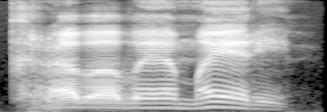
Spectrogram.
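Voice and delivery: slow, loud, commanding order; war-declaring voice. A narrator's reading. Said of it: "словно войну объявлял".

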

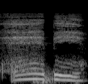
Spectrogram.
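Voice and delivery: weak, hoarse, barely audible call; hoarse faint call. Acted. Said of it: "хрипло и еле слышно позвал Уилл".

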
